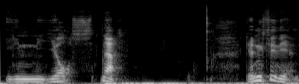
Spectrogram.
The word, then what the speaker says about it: INEOS: taking over the whole world which we call ineos now getting to the end now getting to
